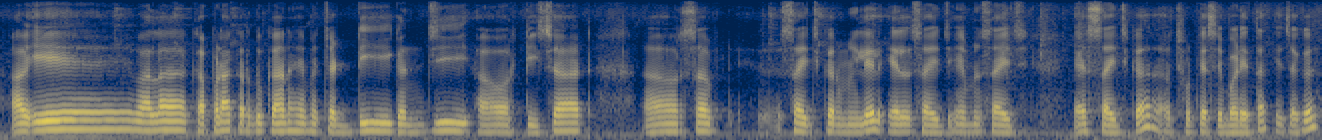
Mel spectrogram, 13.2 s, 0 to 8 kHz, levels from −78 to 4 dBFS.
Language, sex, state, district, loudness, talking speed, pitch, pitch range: Chhattisgarhi, male, Chhattisgarh, Jashpur, -17 LUFS, 150 wpm, 120 Hz, 115-135 Hz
